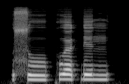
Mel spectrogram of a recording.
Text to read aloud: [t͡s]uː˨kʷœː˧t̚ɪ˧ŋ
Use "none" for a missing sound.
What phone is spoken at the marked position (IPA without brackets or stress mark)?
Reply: s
